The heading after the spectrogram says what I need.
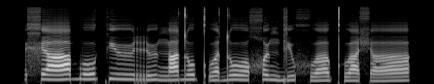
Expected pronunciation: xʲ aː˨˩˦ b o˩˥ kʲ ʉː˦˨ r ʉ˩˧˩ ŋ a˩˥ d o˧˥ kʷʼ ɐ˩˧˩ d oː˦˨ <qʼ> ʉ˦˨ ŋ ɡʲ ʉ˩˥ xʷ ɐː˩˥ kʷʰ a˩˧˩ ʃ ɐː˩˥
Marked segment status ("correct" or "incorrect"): incorrect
